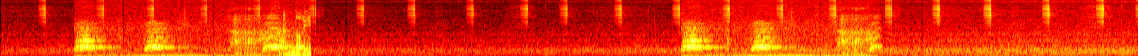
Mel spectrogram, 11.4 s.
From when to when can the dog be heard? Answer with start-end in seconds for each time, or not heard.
0.7-3.1, 6.8-8.8.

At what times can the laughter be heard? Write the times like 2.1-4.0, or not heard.
not heard.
